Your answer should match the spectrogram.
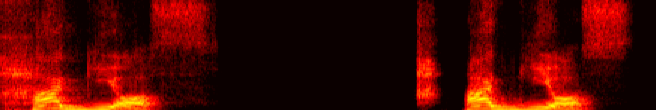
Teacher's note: Aspiração forte, por isso que aqui não é agios, é hagios.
